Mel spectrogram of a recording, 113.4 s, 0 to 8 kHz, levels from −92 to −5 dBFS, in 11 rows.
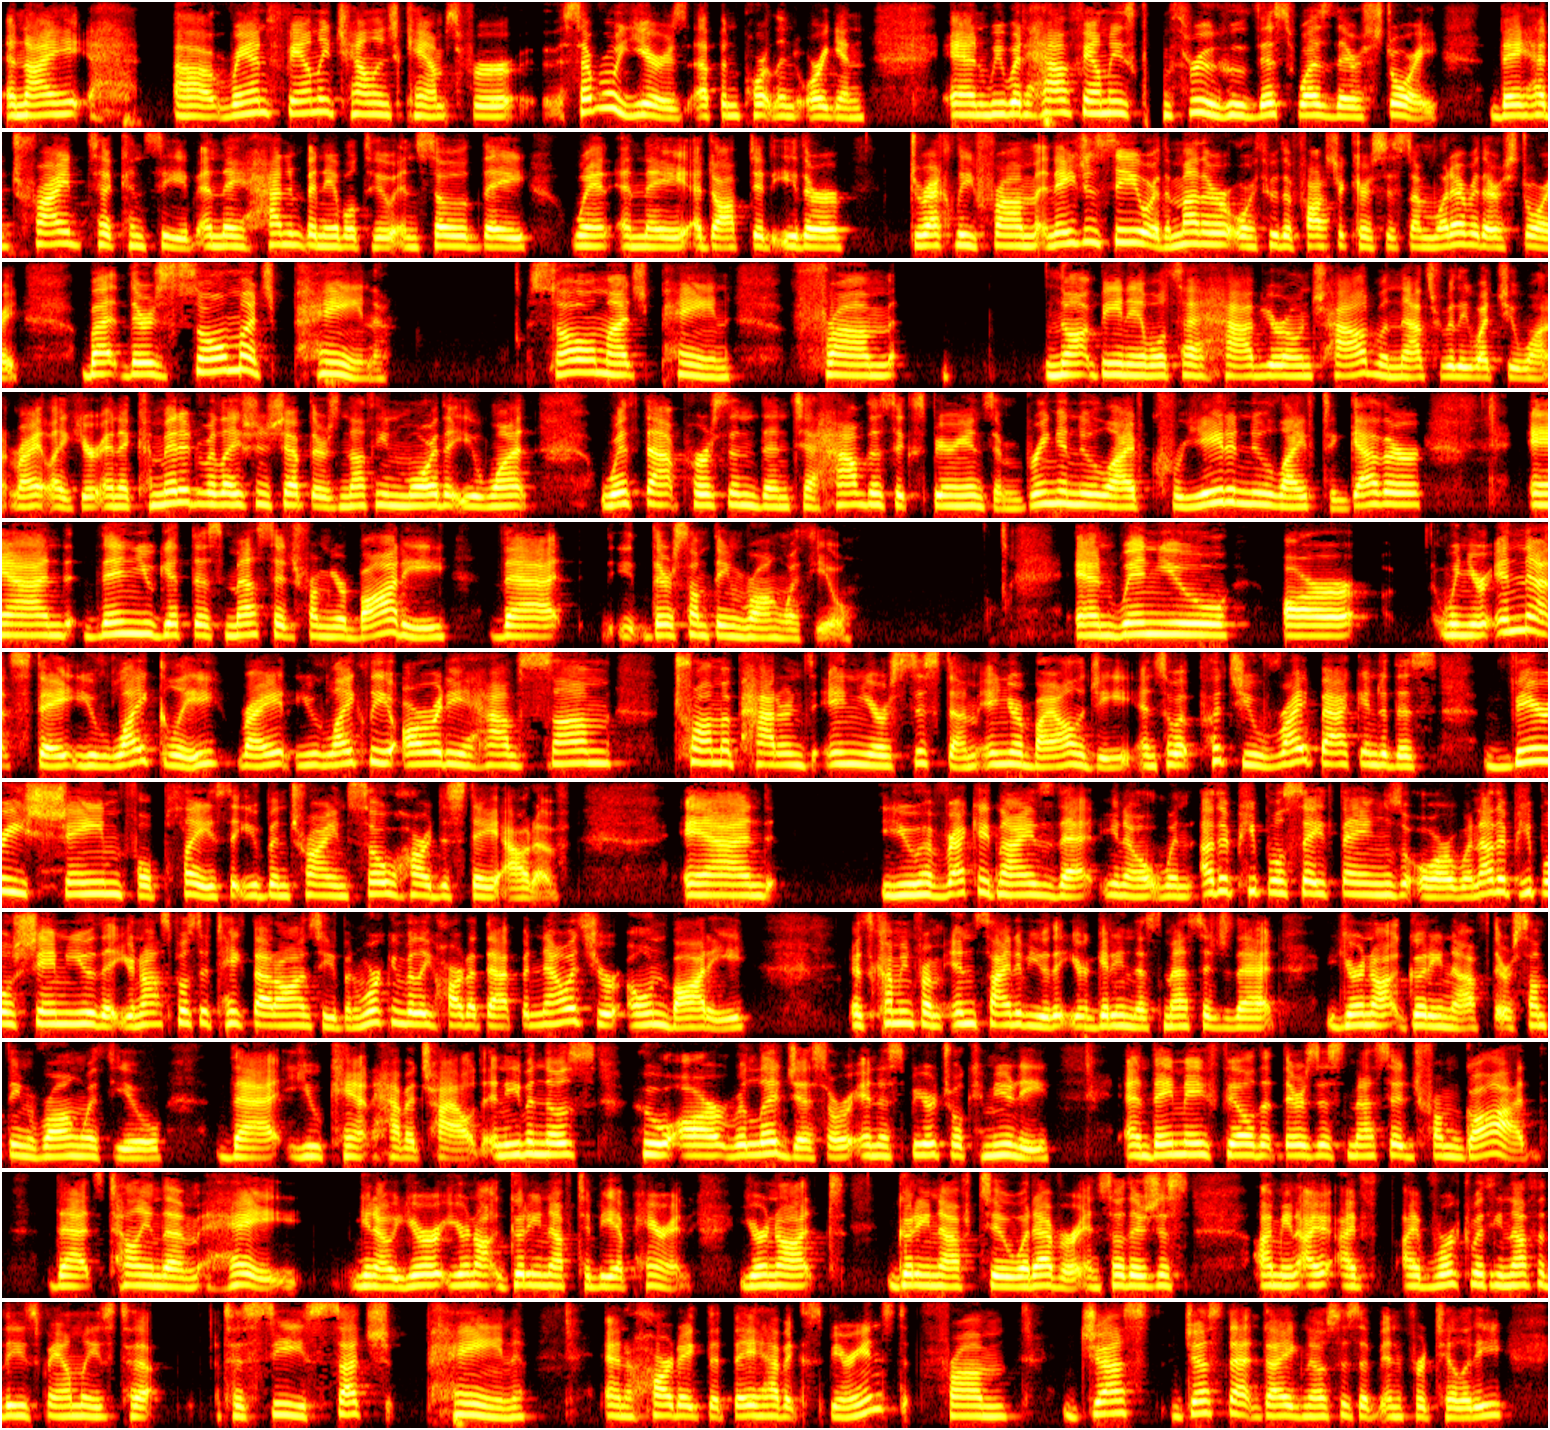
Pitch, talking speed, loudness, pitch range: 210 Hz, 170 wpm, -17 LUFS, 195-230 Hz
